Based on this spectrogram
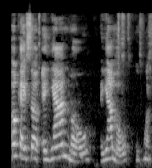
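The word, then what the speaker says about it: àyànmọ́: I a y a n m o I think. Yeah. Ayan. Yeah. The n is like it just let you know there's a syllable there.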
